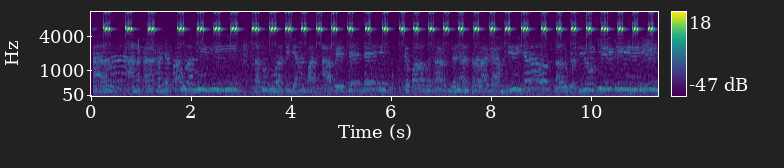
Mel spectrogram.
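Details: Javanese field cricket (jeliteng), caught in a rice field, known for its loud voice; sharp, high, ringing chirps repeated about three times per second, steady and evenly spaced, with faint low background murmurs.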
